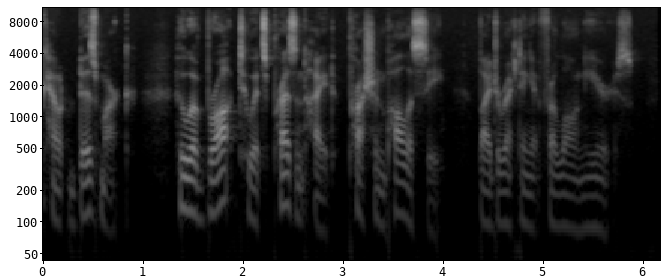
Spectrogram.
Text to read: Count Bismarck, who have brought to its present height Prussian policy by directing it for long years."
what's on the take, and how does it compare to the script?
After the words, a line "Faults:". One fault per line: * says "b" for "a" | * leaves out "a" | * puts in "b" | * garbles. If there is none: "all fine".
Count Bismarck, who have brought to its present height Prussian policy by directing it for long years."
Faults:
all fine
